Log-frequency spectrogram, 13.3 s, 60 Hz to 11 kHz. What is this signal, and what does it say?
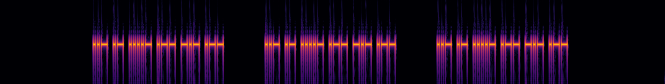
Morse code, heard as a keyed tone, about 30 wpm, 700 Hz. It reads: UA4WKW UA4WKW UA4WKW
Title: DXCC-100 Call Signs - 6 Characters - Repeated 3x - 30wpm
